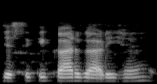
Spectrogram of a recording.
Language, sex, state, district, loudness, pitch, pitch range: Hindi, female, Jharkhand, Sahebganj, -21 LUFS, 165 Hz, 160-170 Hz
